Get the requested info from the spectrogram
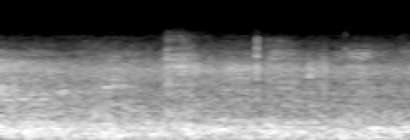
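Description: Low, steady murmur of a lecture-hall audience in a pause between speakers, an even hum of room noise without clear words.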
